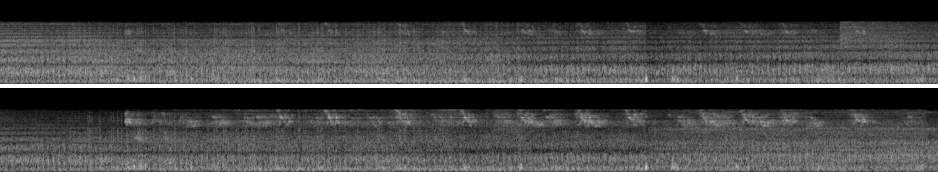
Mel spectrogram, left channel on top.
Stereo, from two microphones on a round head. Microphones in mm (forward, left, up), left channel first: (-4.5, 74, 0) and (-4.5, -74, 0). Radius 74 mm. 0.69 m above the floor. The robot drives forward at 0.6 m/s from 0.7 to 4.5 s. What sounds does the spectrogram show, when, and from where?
0.0 s a helicopter: 65° left (ahead or behind)
1.2 s a bird: 65° right (ahead or behind); by 9.3 s 75° right (ahead or behind)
